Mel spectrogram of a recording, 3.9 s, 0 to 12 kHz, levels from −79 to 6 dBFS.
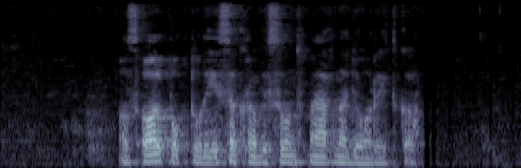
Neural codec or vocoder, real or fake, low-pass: vocoder, 48 kHz, 128 mel bands, Vocos; fake; 10.8 kHz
